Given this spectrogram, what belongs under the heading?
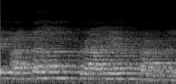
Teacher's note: विसर्ग में अह का उच्चारण होता है और आधे ह की साउंड आती है, आधे ह की आवाज आती है, जैसे अतः, प्रायः, प्रातः में।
